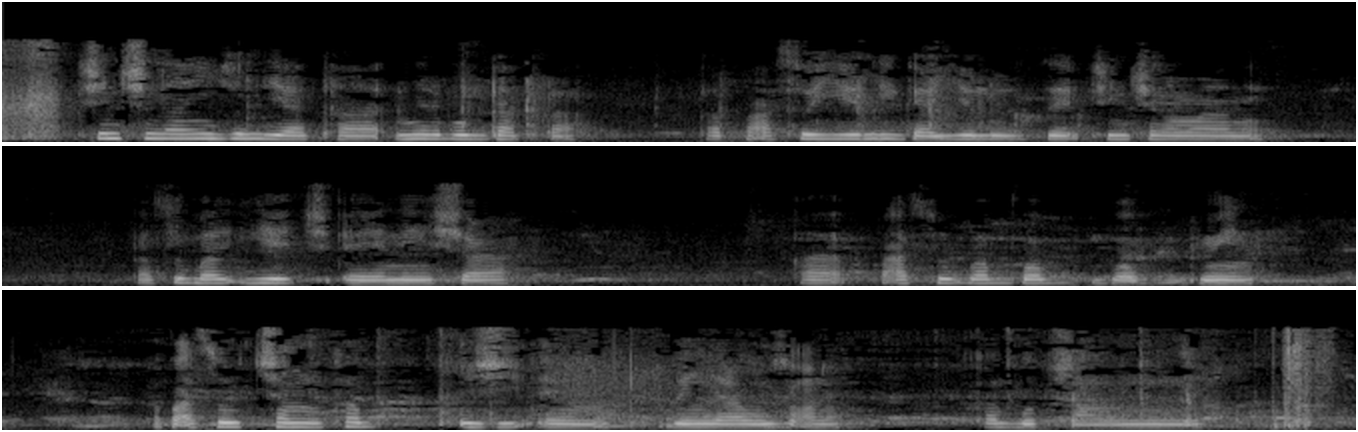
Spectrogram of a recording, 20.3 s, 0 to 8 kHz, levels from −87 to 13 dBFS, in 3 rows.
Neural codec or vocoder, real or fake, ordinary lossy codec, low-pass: vocoder, 44.1 kHz, 128 mel bands every 256 samples, BigVGAN v2; fake; MP3, 24 kbps; 7.2 kHz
